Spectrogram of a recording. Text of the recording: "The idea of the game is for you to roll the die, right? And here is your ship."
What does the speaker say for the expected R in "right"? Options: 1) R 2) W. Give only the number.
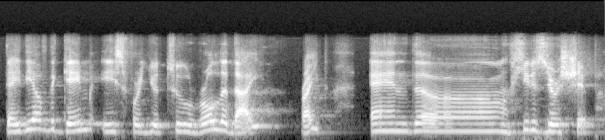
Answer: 1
